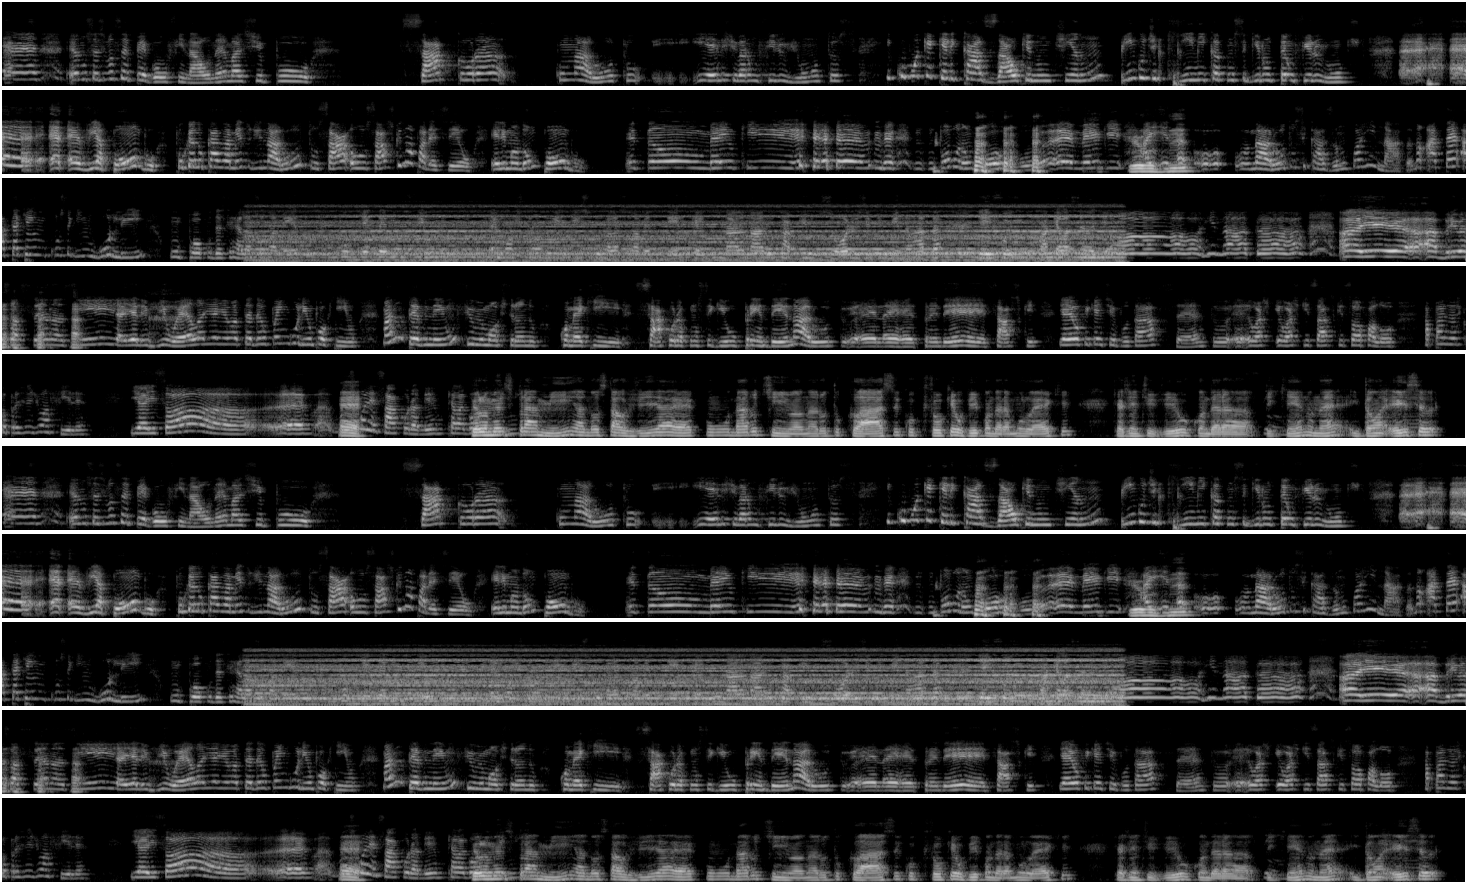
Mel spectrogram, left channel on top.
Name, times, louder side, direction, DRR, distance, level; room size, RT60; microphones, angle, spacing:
voice 1, 0.0-3.3 4.2-5.1 5.5-20.5 20.9-33.8 34.1-54.2 54.5-57.8 58.1-59.4 59.8-63.9 71.3-71.4 72.3-72.8, left 1 dB, 5° left, 1.0 m, -28 dB
voice 2, 24.4-25.0 25.9-26.5 44.6-44.7 61.9-62.2 63.3-72.9, left 3 dB, 65° left, 0.6 m, -25 dB
sound 1, 31.7-40.5, right 3 dB, 60° right, 0.6 m, -26 dB
5.7 x 2.1 x 2.6 m
head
